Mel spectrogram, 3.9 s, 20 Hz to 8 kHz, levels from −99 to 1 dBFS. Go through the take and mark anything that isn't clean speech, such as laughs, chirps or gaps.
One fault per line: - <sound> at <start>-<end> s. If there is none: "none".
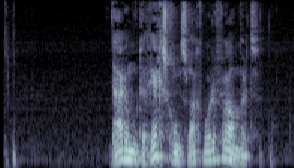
none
